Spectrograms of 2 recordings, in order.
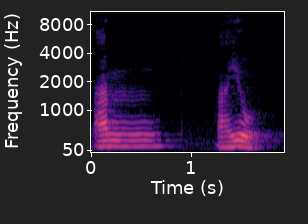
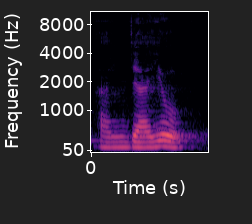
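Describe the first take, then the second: First: No j sound; it sounds like an-ayo. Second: A j sound links into the next syllable. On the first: The speaker calls it wrong. "kalau misalkan teman-teman membaca sesuai tulisannya itu biasanya an ayo begitu" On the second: The speaker calls it right. "salah satunya naik ke atas menggantikan iyengnya menjadi anjayo"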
